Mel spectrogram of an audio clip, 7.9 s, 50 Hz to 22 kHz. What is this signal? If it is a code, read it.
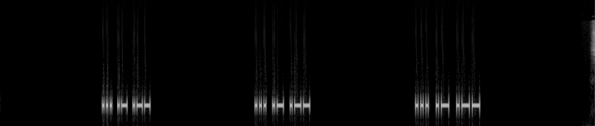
Morse code, heard as a keyed tone, about 46 wpm, 700 Hz. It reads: SAW SAW SAW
